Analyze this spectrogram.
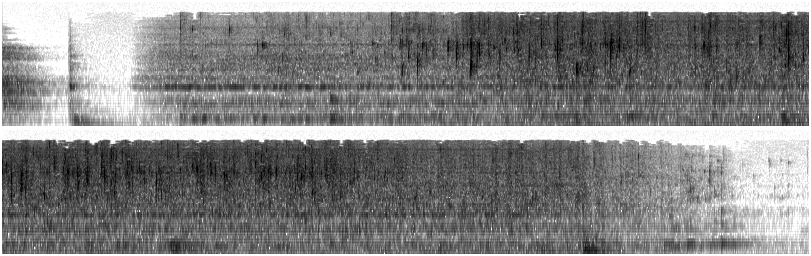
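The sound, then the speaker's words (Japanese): Hot water runs steadily from a tap into a washbasin, making a continuous, even rush of splashing that lasts about seven seconds before tapering off. No one speaks. “ちょうどいい温度だね。このお湯を張った洗面器に洗剤を入れて”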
